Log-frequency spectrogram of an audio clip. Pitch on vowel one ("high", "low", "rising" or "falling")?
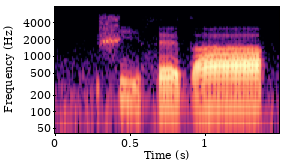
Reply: falling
